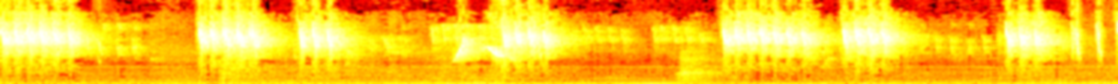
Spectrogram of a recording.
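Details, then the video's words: Nuthatch trapping lure, doraemon and red-billed nuthatches: piercing high rattles repeated about every second, with a twisting swept phrase in the middle and a faint lower note, then near-silent pauses. "Pikat burung rambatan doraemon vs paruh merah"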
